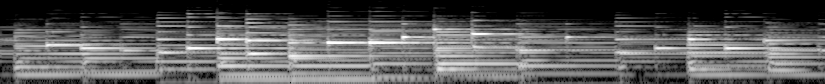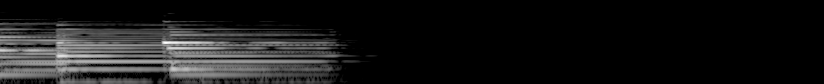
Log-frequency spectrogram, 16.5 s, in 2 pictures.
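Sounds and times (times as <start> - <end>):
waltz in G sharp minor: 0.0 - 11.8.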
